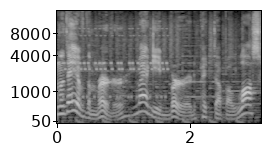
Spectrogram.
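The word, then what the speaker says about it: Maggey: can call me maggie it's maggie but it's pronounced maggie but it's spelled magee that was when you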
